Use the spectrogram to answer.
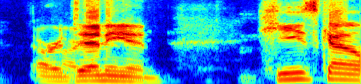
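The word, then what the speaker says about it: Ardennian: The Andorian. Did I say it right that time? No. Ardenian. Ardenian.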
